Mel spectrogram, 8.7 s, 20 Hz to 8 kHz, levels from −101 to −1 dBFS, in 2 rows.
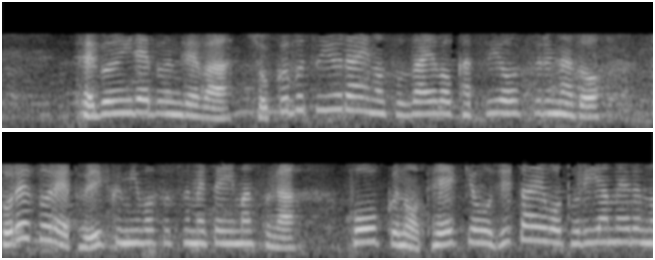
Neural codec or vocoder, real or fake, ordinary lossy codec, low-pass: none; real; AAC, 16 kbps; 7.2 kHz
